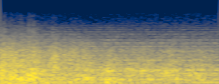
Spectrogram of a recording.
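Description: A loud rumble like thunder, heard between two passages of music in the soundtrack, loudest at the start and slowly fading away.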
